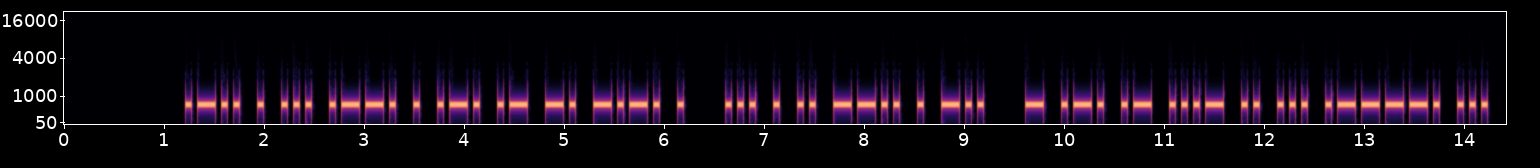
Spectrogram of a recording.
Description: Morse code, heard as a keyed tone, about 20 wpm, 700 Hz. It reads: LESPERANCE SEIZED TRAVIS'S
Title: A Sound Of Thunder 20wpm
